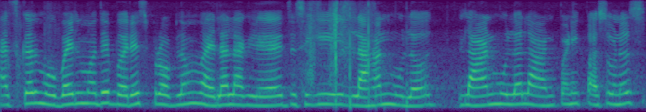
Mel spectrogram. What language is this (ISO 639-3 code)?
mar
